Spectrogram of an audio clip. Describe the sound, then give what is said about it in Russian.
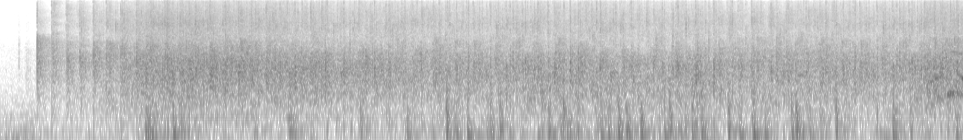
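Audience in an auditorium rising to a standing ovation: thick clapping that swells over the first two seconds, then holds dense and steady to the end. “По одному все поднимаются и аплодируют стоя.”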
